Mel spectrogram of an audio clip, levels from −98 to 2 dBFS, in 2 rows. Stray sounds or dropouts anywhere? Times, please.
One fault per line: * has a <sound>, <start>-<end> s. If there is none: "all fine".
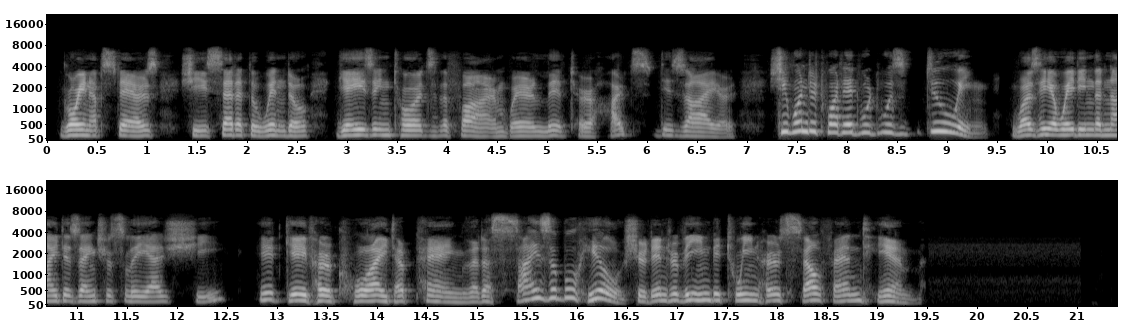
all fine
